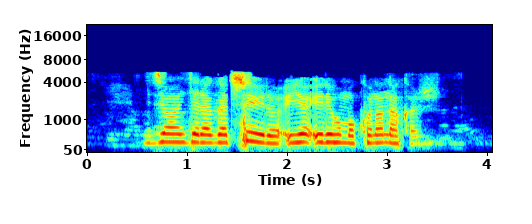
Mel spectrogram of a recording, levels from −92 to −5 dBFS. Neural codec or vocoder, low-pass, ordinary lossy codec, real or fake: none; 5.4 kHz; AAC, 24 kbps; real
